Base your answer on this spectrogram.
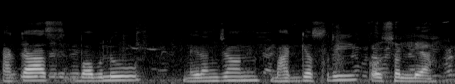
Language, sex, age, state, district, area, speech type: Odia, male, 45-60, Odisha, Balangir, urban, spontaneous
